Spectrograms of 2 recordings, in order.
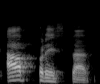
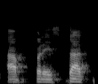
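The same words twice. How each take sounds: First: The stress is on the first syllable. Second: The stress is on the third syllable. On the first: The speaker calls it wrong. "Si fuera la A" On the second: The speaker calls it right.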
